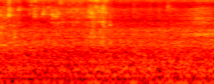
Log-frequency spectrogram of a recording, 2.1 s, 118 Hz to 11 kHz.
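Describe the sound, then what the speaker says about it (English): Water, 300 milliliters, being poured into a glycerin mixture for making biodegradable plastic, giving a steady, continuous splashing pour that stays even and moderately loud. "we're going to add 300 milliliters of water"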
